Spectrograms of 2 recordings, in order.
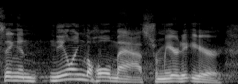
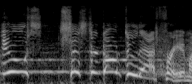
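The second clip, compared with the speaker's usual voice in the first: a squeaky, scandalised inner voice; inner protest. Retold or imitated. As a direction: shriek it in your head, high and exasperated.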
